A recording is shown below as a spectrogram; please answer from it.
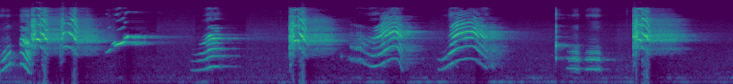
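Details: Pet talking parrot producing a string of squeaky whistled and wavering, rising-falling vocal phrases, some speech-like, in short bursts with brief pauses, indoors with a faint low hum.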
